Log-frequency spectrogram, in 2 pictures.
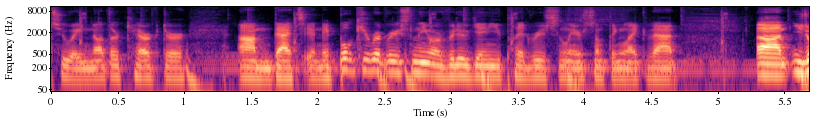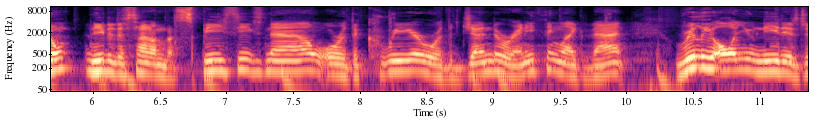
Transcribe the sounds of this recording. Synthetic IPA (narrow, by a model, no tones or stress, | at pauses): tʰɨɨnʌðə˞kʰɛɹɨk̚tə˞ | ʔʌ̃mðætsɨ̰̃nɨbʊkjɨɹɛd̚ɹisn̩ʔliə˞ɨvɪɾioʊɡẽɪ̃mjɨpʰl̥eɪd̚ɹisn̩ʔliə˞sʌ̃mθɪ̃ŋlaɪk̚ðæt̚ | ʌjɨɾõʊ̃nnid̚tʰɨdɨsaɪɾn̩ðəspiʃiznaʊə˞ðɨkʰə˞ɪɹə˞ðɨd͡ʒɛ̃ndə˞ə˞ɛɾ̃iθɪ̃ŋlaɪk̚ðæt̚ɹɪlˠiɔlˠjɨniɾɨzd͡ʒ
